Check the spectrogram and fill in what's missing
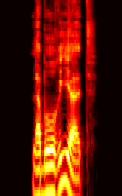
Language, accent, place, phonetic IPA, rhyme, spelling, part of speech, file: German, Germany, Berlin, [laboˈʁiːɐ̯t], -iːɐ̯t, laboriert, verb, De-laboriert.ogg
- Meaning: 1. past participle of laborieren 2. inflection of laborieren: second-person plural present 3. inflection of laborieren: third-person singular present 4. inflection of laborieren: plural imperative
